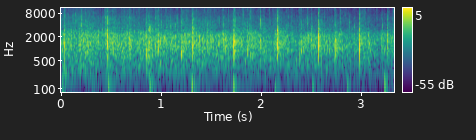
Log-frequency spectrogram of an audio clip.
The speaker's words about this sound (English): Let's clap for that.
